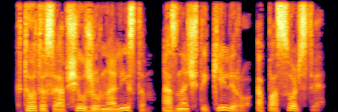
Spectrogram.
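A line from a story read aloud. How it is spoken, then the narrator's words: Young man whispering. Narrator (Russian): прошептал молодой полицейский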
